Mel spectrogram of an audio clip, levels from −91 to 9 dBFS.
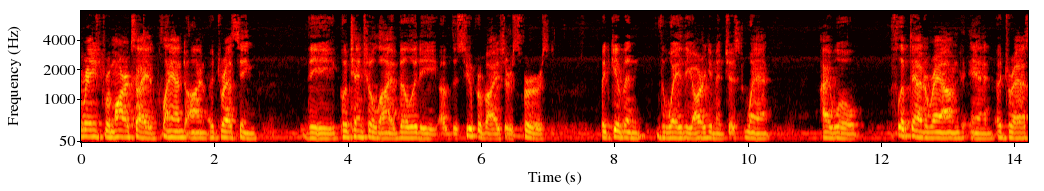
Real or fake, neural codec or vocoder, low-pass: fake; codec, 16 kHz, 16 kbps, FreqCodec, larger model; 7.2 kHz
